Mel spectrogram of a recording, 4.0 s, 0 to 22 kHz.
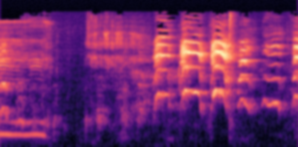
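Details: Puppy room of Shiba Inu pups, May 20, gradually getting noisier: one long steady whine, a brief hush, then a burst of shrill wavering yelps and whimpers packed close together.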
